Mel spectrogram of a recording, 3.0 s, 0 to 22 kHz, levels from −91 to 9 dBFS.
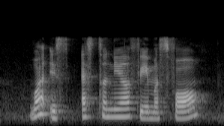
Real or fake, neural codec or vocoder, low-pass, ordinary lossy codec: real; none; 7.2 kHz; none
